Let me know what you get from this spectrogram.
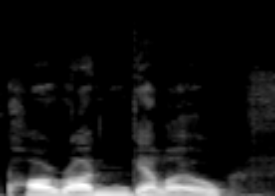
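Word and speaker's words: parangello: And I know that it looks like, if you look it up, it looks like it doesn't have an N in it, but the pronunciation does have an N in the middle of that word, parangelo.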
